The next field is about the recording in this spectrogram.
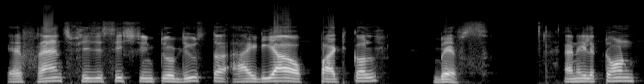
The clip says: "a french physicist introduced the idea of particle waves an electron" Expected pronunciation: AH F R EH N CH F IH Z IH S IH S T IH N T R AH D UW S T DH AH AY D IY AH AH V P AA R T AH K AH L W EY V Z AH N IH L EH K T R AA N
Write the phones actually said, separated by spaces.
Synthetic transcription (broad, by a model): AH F R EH N S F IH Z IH S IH S T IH N T R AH D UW S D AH AY D IY AH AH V P AA R T AH K AH L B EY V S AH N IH L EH K T R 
